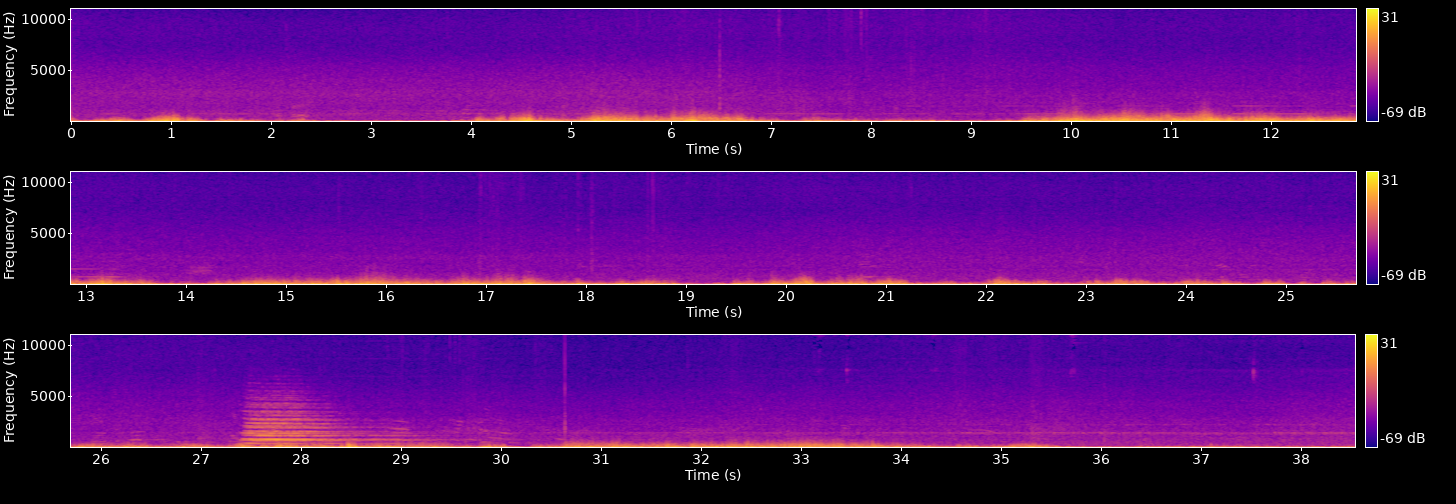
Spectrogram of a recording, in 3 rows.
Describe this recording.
SU42 train after modernization passing by old railway station. The recording comes from a sound walk around the Zawarcie district. Sound captured with ZOOM H1.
